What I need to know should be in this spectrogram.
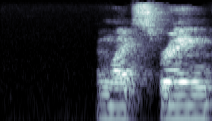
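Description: A man speaks slowly and calmly nearby.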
